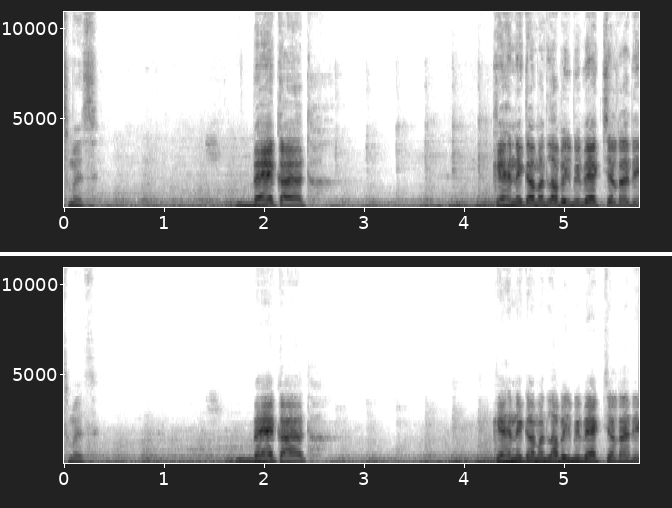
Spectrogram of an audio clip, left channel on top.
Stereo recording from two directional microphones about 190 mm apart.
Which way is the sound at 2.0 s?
25° left (ahead or behind).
